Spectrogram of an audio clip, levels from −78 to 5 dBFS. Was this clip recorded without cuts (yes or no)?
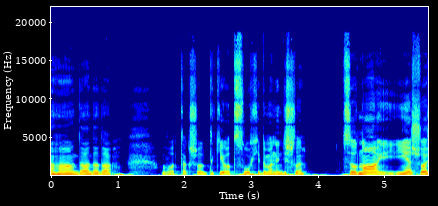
no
